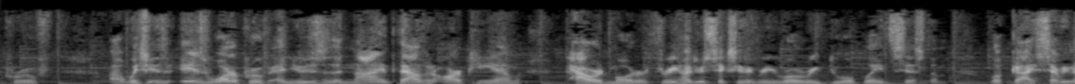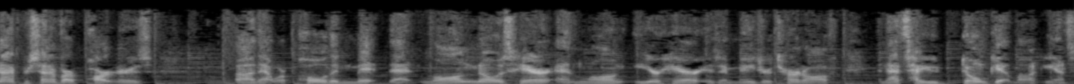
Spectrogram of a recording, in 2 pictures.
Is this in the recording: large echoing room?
no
